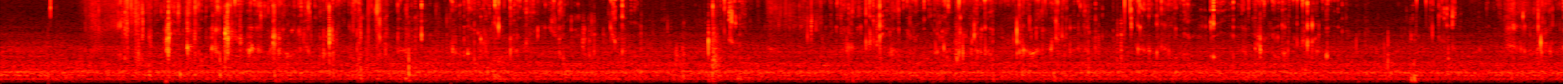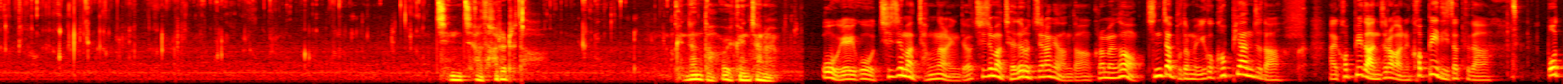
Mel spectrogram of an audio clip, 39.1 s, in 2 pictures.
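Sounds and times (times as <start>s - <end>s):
biting and chewing mouth sounds: 0.6s - 29.6s.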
